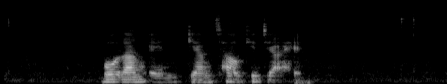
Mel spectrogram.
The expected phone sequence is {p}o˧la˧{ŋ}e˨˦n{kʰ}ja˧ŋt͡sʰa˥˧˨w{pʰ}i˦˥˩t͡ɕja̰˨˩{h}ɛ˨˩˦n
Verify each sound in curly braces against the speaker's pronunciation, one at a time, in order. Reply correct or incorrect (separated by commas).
incorrect, correct, incorrect, incorrect, correct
